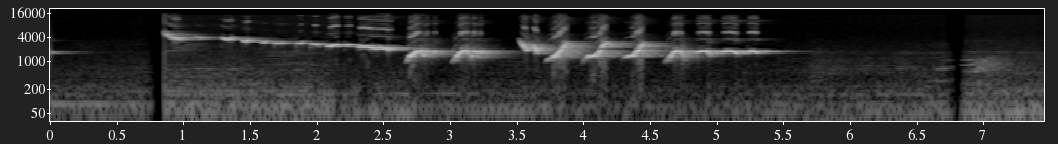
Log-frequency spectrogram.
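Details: Lure song of the white-rumped shama meant to make a silent bird sing: a long descending whistle followed by a series of loud, sharply sliding whistled notes, then quiet.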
